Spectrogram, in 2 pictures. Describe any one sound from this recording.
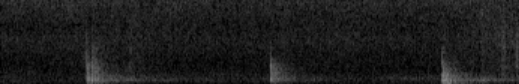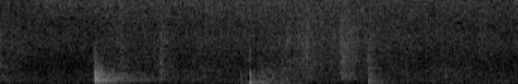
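Boots thud on a hard floor in slow, even steps.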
